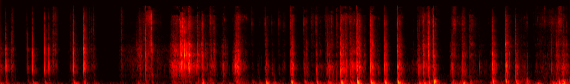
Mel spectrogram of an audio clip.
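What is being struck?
Large cardboard matchbox.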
